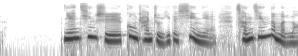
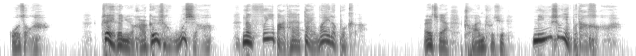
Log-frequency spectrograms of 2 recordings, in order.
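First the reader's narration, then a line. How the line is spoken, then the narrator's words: Hesitant, reluctant. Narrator (Chinese): 李大公欲言又止，吴长天厉声再问，李大公才说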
